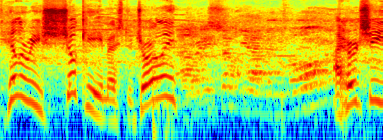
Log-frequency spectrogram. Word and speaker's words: Shockey: I think it's pronounced Shooky, Matt.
